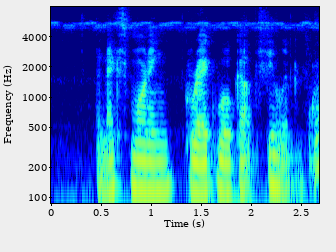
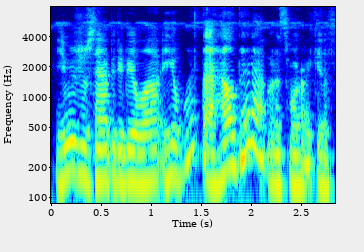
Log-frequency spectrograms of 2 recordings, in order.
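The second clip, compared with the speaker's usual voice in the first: normal talking voice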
